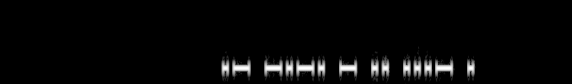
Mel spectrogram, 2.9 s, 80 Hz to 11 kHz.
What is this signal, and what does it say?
Morse code, heard as a keyed tone, about 46 wpm, 700 Hz. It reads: ACTIVE
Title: Six Letter Words - 45wpm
